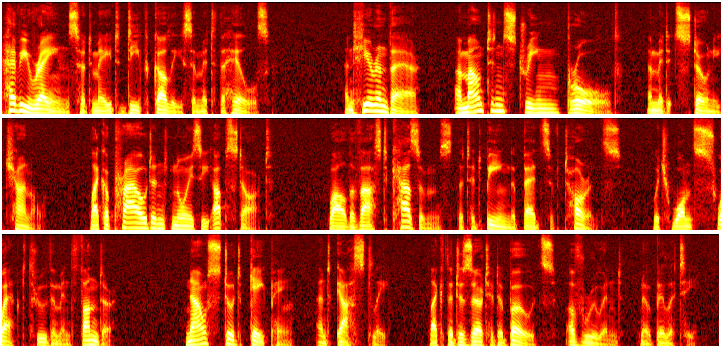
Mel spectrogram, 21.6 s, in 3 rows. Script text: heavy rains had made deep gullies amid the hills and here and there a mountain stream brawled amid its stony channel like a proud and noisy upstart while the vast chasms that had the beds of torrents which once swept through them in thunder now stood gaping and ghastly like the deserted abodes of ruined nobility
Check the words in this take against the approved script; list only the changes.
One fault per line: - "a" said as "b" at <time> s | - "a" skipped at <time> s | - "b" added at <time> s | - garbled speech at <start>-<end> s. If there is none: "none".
- "been" added at 12.0 s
